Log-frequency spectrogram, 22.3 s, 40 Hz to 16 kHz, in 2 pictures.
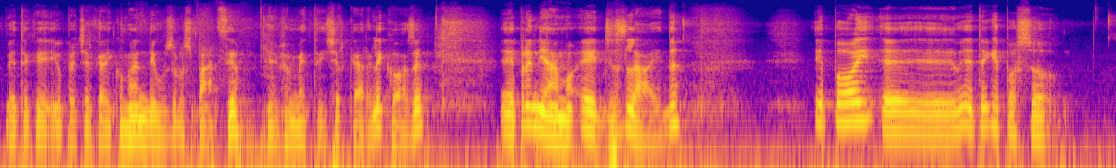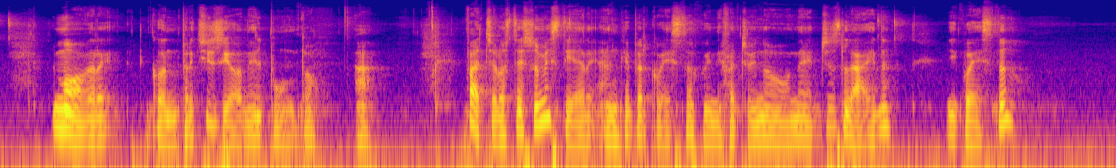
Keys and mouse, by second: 14.5 a, 15.3 b, 18.5 space.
